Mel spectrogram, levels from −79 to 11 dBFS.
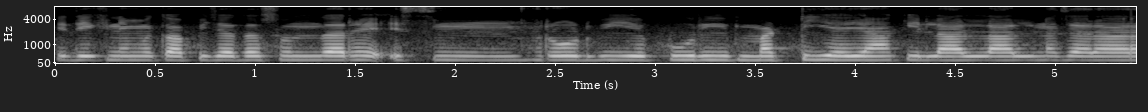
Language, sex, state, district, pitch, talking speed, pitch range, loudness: Hindi, female, Bihar, Sitamarhi, 205 Hz, 235 wpm, 205-210 Hz, -18 LUFS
